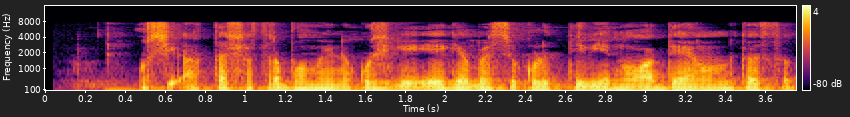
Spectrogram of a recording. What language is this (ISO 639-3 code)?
kan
